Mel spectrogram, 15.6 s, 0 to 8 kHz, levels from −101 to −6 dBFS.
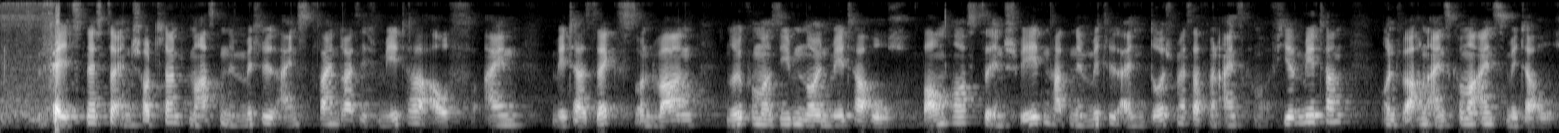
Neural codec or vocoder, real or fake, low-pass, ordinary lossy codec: none; real; 7.2 kHz; Opus, 64 kbps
